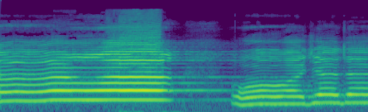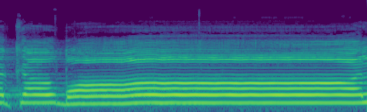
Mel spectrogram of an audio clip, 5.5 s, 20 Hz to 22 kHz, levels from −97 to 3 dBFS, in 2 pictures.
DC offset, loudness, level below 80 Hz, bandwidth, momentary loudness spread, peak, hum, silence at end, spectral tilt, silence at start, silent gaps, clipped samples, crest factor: under 0.1%; -13 LUFS; -62 dBFS; 15.5 kHz; 11 LU; -2 dBFS; none; 0 s; -2.5 dB/octave; 0 s; none; under 0.1%; 12 dB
